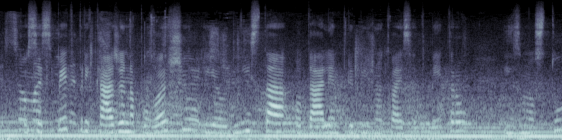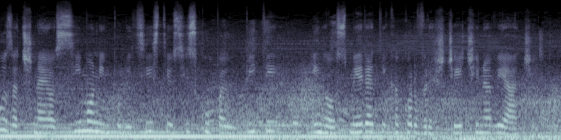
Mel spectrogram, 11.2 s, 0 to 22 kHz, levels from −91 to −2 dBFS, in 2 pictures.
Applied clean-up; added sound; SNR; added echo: none; Fixed-wing aircraft, airplane; -4 dB; none.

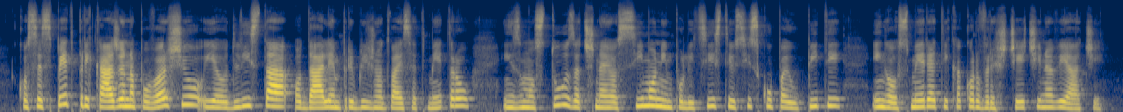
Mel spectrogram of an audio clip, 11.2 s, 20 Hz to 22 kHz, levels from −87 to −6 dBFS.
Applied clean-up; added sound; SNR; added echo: none; none; none; none.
